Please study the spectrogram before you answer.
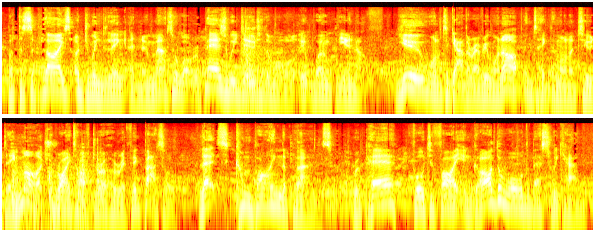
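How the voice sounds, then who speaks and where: An actor playing a diplomatic, level-headed soldier in a fantasy audio drama, reasoning in a measured way. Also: male voice, medium pitch, animated, natural voice. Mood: calm, reasoning. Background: background music.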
